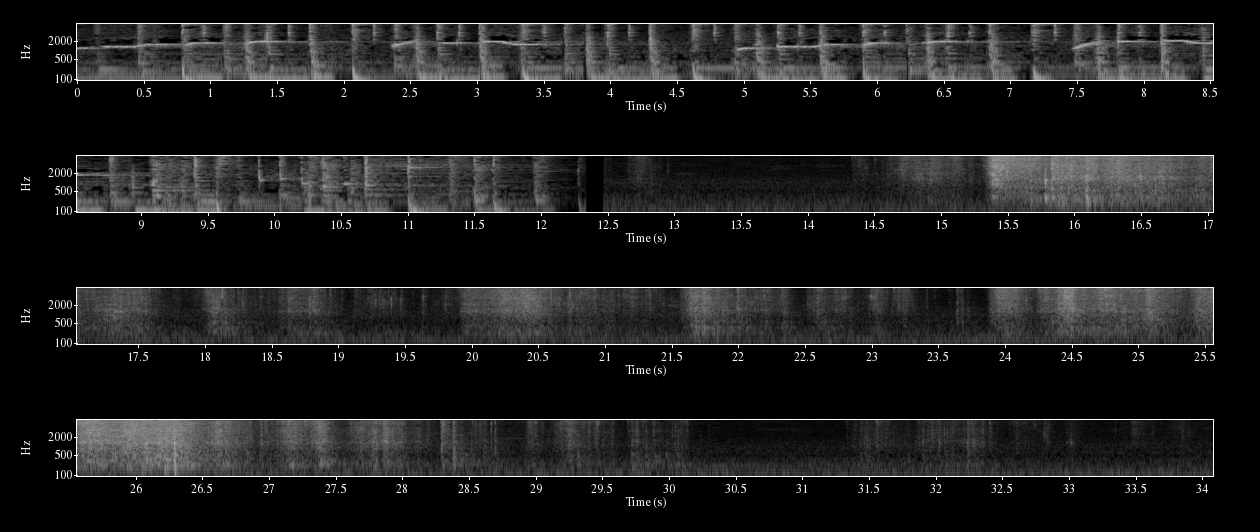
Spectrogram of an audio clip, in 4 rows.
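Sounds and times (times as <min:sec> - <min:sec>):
ice cubes crunching and clattering: 0:14.4 - 0:30.2.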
